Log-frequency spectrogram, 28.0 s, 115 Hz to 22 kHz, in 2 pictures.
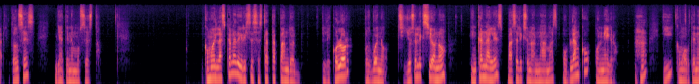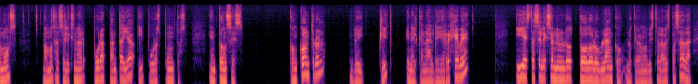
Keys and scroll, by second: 13.5 ctrl++, 16.8 ctrl+0.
